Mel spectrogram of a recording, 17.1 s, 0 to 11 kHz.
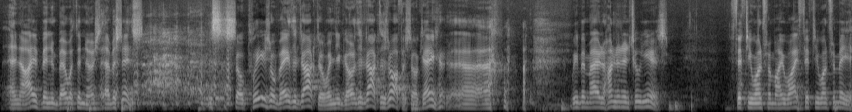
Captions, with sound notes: And I've been in bed with a nurse ever since. So please obey the doctor when you go to the doctor's office, okay? (laughing) We've been married 102 years. 51 for my wife, 51 for me.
